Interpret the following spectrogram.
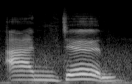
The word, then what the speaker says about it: anjeun: Kamu, bahasa Sundanya itu anjeun. Anjeun, di situ ada huruf eu, jadi kita bacanya ada huruf e dan u, jadi kita bacanya eu.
